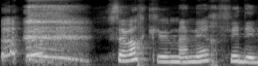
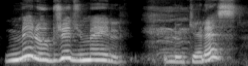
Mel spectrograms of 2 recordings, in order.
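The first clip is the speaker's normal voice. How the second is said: normal talking voice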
